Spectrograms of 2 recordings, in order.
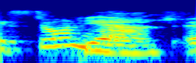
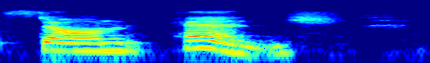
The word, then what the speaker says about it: Stonehenge: Okay, so we're from America, and we say Stonehenge, and they say Stonehenge. – Yeah, they say it different. – Their accent is on the second syllable, where ours is on the first, and it's with every word they say, so it's like Stonehenge.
